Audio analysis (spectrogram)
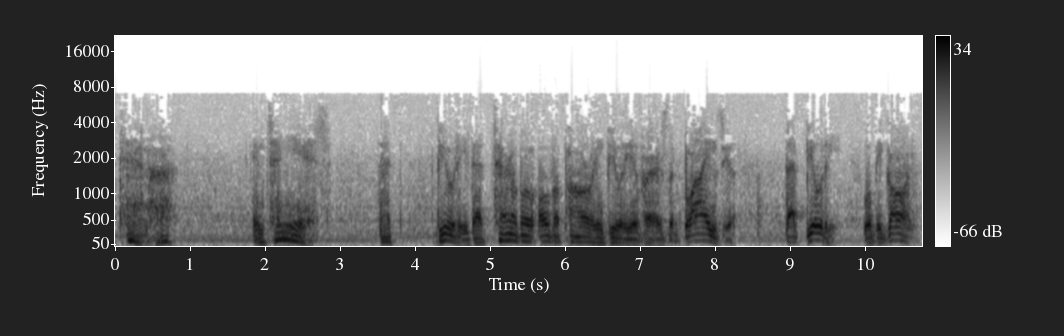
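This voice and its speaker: An actor playing a bitter, vengeful husband in a 1970s radio drama, sardonic and brooding. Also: male voice, sits low, very animated, takes it slowly, vocal fry, pauses often, slight background noise, full character voice. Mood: coldly bitter. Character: betrayed husband, bitter, coldly vengeful man. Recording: muffled vintage radio broadcast.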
